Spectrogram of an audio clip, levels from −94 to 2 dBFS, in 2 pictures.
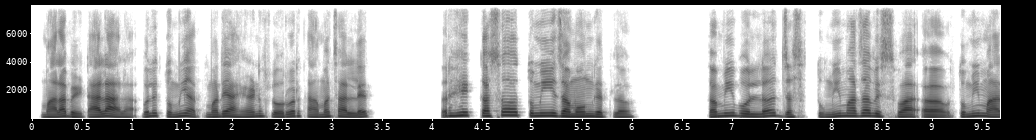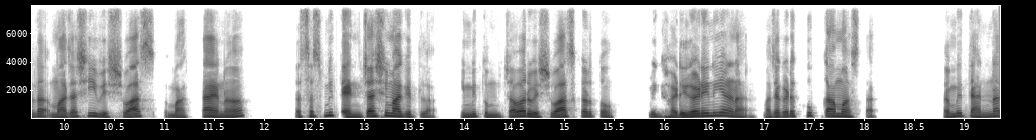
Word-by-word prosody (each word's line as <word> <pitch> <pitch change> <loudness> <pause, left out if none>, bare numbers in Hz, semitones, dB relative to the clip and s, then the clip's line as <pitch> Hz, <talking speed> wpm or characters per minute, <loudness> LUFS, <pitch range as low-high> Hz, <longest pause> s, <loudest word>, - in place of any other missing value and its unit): मला 125 +6 +3
भेटायला 140 +4 +2
आला. 125 -2 -4
बोले 150 +6 -1
तुम्ही 155 +5 0
आतमध्ये 140 0 -1
आहे 135 -5 0
आणि 155 +3 0
फ्लोरवर 140 +5 0
कामं 140 +2 -1
चाललेत, 145 -1 +1 0.7
तर - - -2
हे 215 +2 +2
कसं 225 +5 +2
तुम्ही 195 +1 +3
जमवून 160 -1 +4
घेतलं? 130 -3 -1 0.8
तर 150 - +3
मी 185 +4 0
बोललं, 170 +1 +1
जसं 135 0 -3
तुम्ही 130 +6 -2
माझा 185 +1 +2
विश्वा 150 -3 0
अ, 125 - +2 0.3
तुम्ही 155 +5 +1
मला 145 +2 +1
माझ्याशी 145 +7 -1
विश्वास 135 +4 0 0.2
मागताय 135 +5 +1
ना, 120 +7 +1 0.6
तसंच 150 +4 -2
मी 205 - +1
त्यांच्याशी 140 +9 +3
मागितलं, 145 -10 +1 0.3
की 135 - -3
मी 150 - +1
तुमच्यावर 135 +8 +2
विश्वास 135 +3 +2
करतो, 155 -5 -3 0.4
मी 145 - -2
घडी-घडी 135 +8 +3
नाही 200 +2 +1
येणार, 160 -12 +1 0.2
माझ्याकडे 140 +7 -1
खूप 195 - -5
कामं 165 -2 +3
असतात. 130 - -8 0.7
तर - - -1
मी 170 +6 +1
त्यांना 135 -3 0
150 Hz, 160 wpm, -21 LUFS, 130-170 Hz, 0.8 s, जमवून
